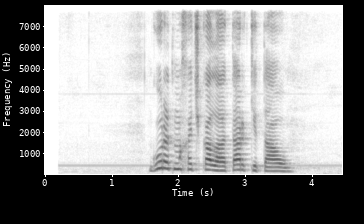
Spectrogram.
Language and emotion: Russian, neutral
